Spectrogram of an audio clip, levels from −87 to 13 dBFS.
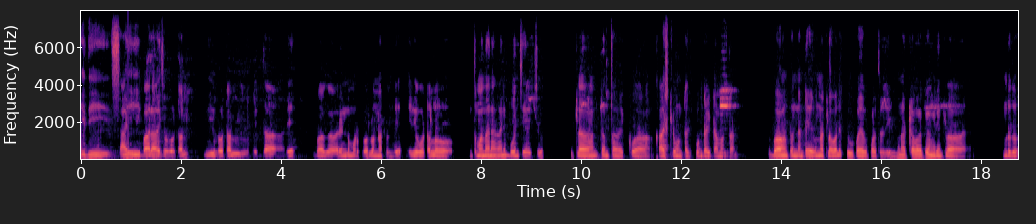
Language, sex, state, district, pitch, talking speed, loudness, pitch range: Telugu, male, Andhra Pradesh, Anantapur, 115 Hz, 140 wpm, -25 LUFS, 110-125 Hz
